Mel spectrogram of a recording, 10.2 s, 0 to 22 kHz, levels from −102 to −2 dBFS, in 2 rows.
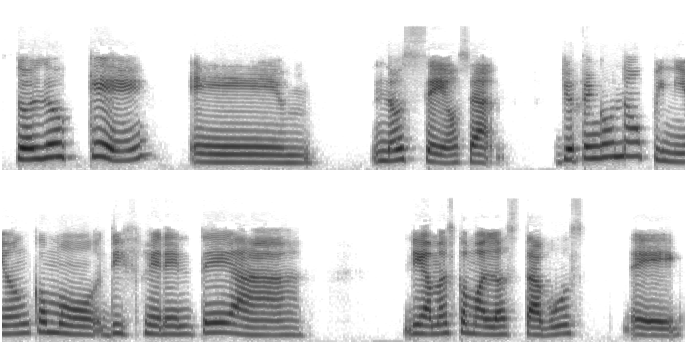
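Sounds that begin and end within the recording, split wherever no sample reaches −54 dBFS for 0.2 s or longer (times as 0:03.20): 0:01.41–0:02.34
0:02.78–0:03.76
0:04.17–0:07.40
0:08.15–0:09.47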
